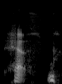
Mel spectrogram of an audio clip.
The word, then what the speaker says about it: Heth: there he is there's Heth I think pronounced Hess his people got into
